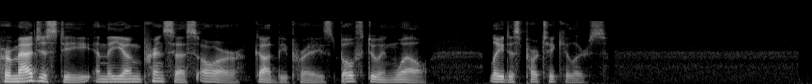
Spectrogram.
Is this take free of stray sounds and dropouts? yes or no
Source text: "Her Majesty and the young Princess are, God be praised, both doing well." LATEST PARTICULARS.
yes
